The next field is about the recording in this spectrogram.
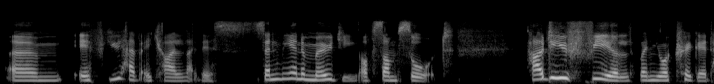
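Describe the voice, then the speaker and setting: A woman in middle age teaching in a conversational webinar style, with a dry, close sound free of room echo. She explains step by step through personal stories and often stops to check that listeners follow. Her pitch sits in an ordinary female range. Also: fairly bright tone. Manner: explanatory, often checking in with "okay?" and rhetorical questions. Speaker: parenting coach leading a live online session. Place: live online group session.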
